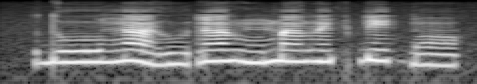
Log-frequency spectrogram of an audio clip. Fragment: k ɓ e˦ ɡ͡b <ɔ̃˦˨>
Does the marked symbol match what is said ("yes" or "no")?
no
